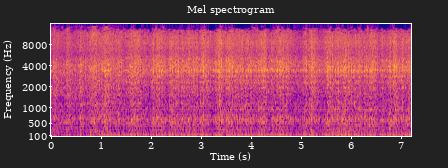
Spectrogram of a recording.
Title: VX220 misfire.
